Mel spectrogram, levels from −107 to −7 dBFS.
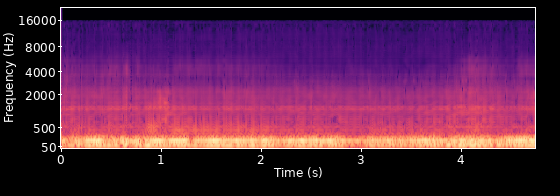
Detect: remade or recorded remade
